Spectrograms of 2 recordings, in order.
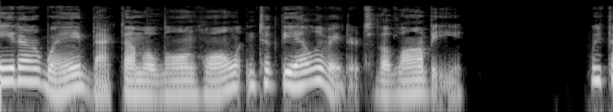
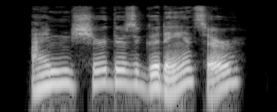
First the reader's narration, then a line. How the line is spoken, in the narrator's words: I said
